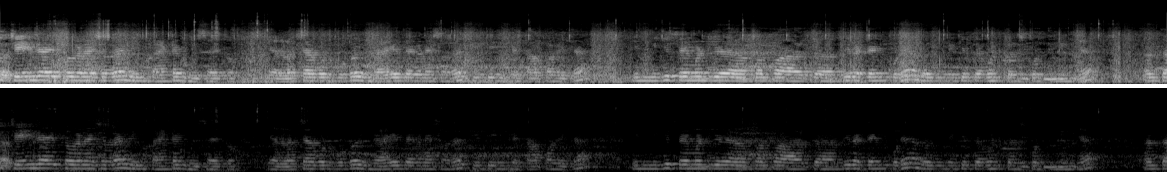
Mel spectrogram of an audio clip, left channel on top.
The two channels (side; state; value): right; quieter; 23.4 dB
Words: ಚೇಂಜ್ ಆಯಿತು ಗಣೇಶ್ ಅವರೇ. ನಿಮ್ಮ ಕಾಂಟ್ಯಾಕ್ಟ್ ಮಿಸ್ ಆಯಿತು. 2 ಲಕ್ಷ ಕೊಟ್ಬಿಟ್ಟು ಹಿಂಗಾಗೈತೆ ಗಣೇಶ್ ಅವರೇ, ಚೀಟಿ ಹಿಂಗೆ ಸ್ಟಾಪ್ ಆಗೈತೆ. ಇನ್ನು ಮಿಕ್ಕಿ ಪೇಮೆಂಟ್ಗೆ ಸ್ವಲ್ಪ ತೀರ ಟೈಮ್ ಕೊಡಿ, ಅದು ಮಿಕ್ಕಿ ಪೇಮೆಂಟ್ ಕಳಿಸ್ಕೊಡ್ತೀನಿ ನಿಮಗೆ ಅಂತ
